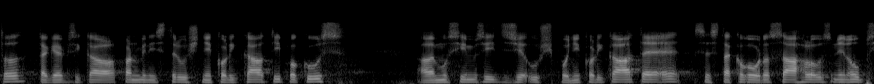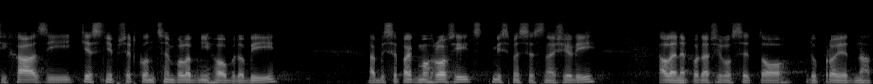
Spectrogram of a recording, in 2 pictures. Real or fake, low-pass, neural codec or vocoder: fake; 7.2 kHz; codec, 16 kHz, 0.7 kbps, FocalCodec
